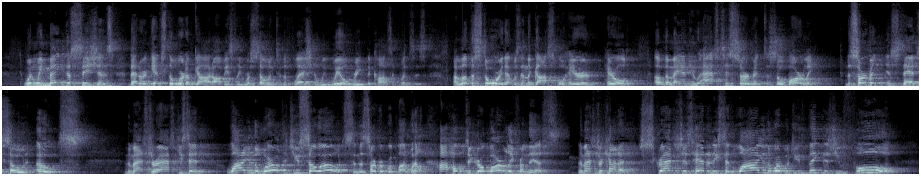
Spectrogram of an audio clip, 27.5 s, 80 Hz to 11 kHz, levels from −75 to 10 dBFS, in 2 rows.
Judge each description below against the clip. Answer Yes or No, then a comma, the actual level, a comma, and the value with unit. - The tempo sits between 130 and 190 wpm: No, fast, 205 wpm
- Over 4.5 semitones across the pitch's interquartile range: Yes, wide, 5.4 semitones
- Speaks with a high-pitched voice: Yes, high, 235 Hz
